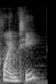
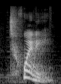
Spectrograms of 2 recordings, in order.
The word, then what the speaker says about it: twenty: Podobnie będzie ze słowem 20, które przecież znamy jako 20, ale Amerykanin równie dobrze może powiedzieć 20.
